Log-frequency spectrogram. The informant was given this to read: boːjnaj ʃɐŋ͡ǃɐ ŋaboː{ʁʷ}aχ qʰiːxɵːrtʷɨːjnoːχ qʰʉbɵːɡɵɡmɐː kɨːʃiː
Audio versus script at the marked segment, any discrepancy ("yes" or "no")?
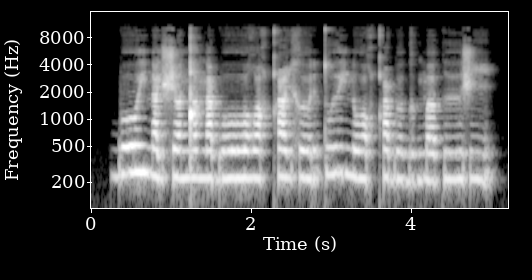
no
